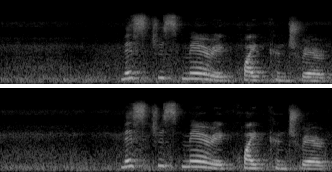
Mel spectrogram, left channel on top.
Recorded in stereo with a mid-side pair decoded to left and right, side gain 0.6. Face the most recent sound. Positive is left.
turn(degrees=-15)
